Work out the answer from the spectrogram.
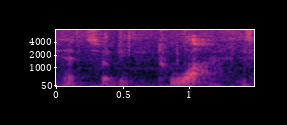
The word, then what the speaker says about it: trois: So it would be trois is how you say three in French.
